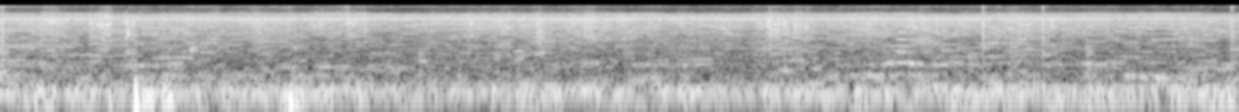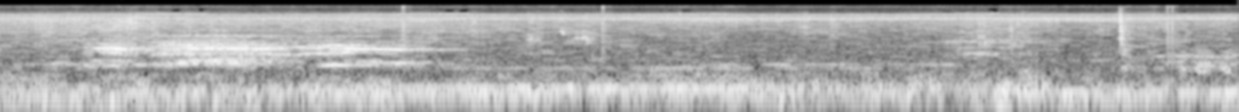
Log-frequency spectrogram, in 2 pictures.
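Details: A pure-white, champion laughing chicken (ayam ketawa) rooster crows in a quiet, rolling voice over a steady low background hum.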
